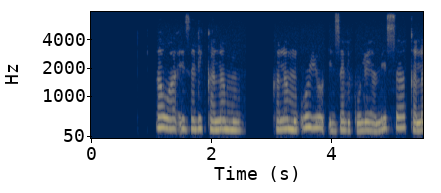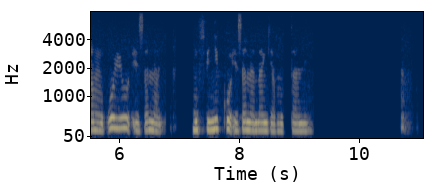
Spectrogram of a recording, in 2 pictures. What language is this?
Lingala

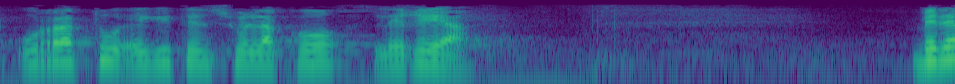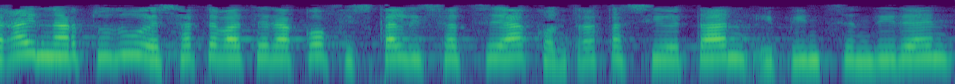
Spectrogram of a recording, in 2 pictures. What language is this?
Basque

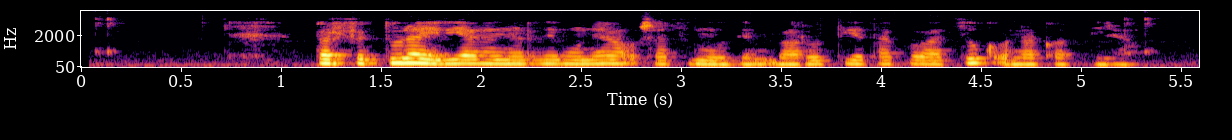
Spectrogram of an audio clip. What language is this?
Basque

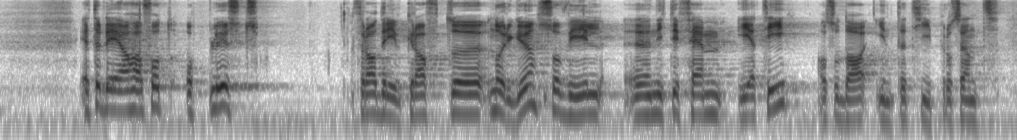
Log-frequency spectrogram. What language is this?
Norwegian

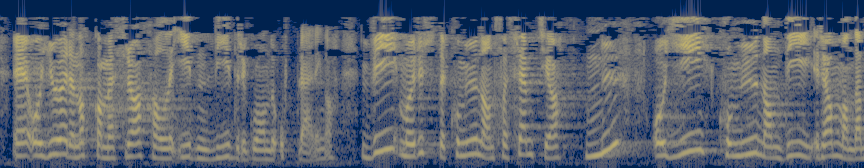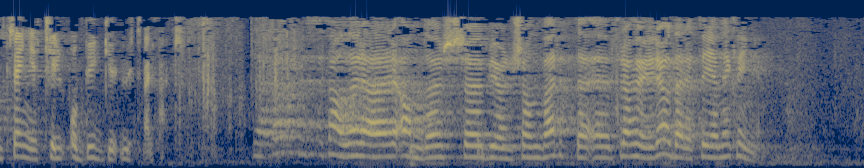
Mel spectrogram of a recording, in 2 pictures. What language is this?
Norwegian Bokmål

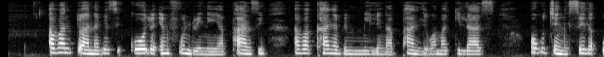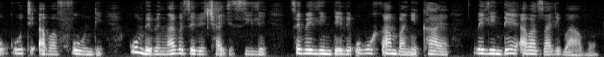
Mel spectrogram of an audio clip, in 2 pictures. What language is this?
North Ndebele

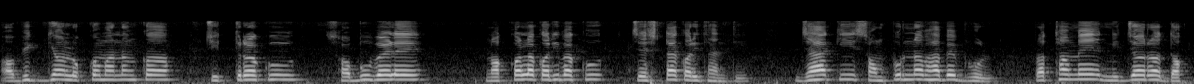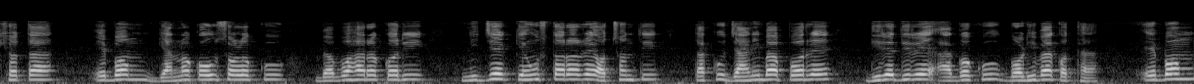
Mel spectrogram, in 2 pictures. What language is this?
Odia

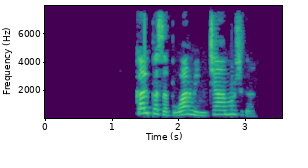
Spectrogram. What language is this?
Chiquián Ancash Quechua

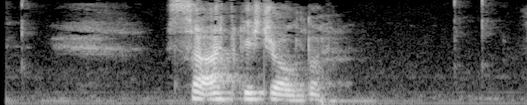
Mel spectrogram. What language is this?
Turkish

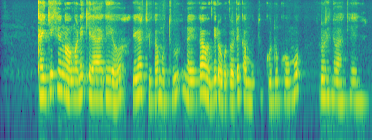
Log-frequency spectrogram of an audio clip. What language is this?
Kikuyu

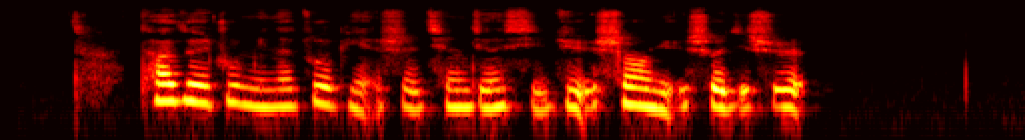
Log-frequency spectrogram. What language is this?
Chinese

